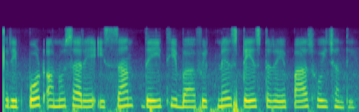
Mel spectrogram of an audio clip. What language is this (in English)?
Odia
